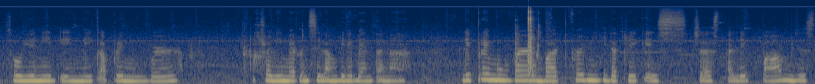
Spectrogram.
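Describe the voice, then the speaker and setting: Over music in the background, a soft-spoken woman talks very slowly at a fairly high pitch, her intonation monotone and flat. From Philippines. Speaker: beauty vlogger. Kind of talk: product review. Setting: at home at night.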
